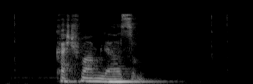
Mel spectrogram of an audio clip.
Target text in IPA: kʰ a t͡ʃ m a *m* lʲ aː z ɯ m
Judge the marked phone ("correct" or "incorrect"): correct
